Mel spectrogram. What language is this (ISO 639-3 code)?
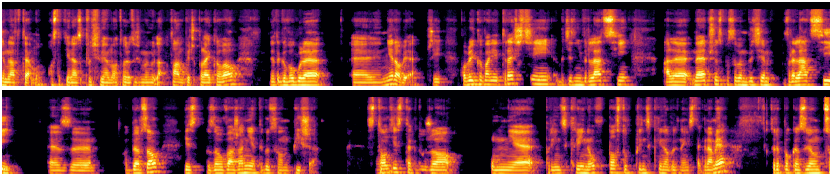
pol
